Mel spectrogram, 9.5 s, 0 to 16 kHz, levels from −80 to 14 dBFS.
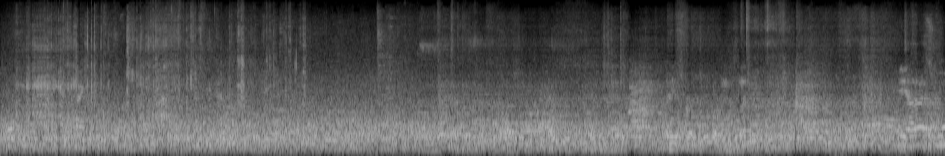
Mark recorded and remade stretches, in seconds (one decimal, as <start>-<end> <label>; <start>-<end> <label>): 0.0-4.2 recorded; 4.2-9.1 remade; 9.1-9.5 recorded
